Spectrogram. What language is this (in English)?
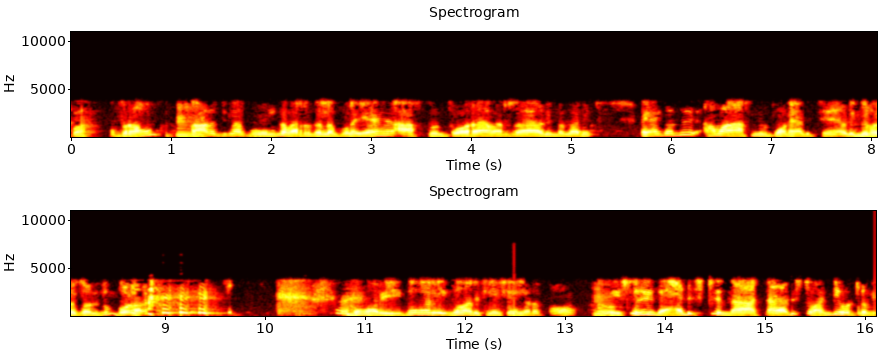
Tamil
